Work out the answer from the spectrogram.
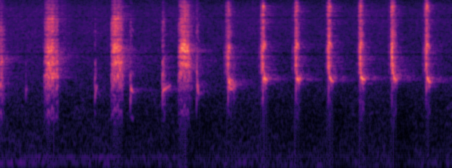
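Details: Long-tailed shrike lure sound meant to make a bird sing often: rapid series of short, sharp, scratchy notes, about two per second, turning into clipped chirps that end in a lower tone.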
